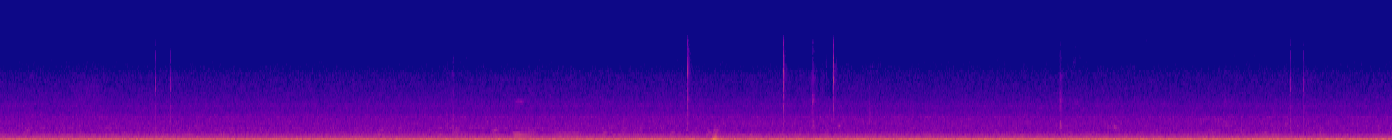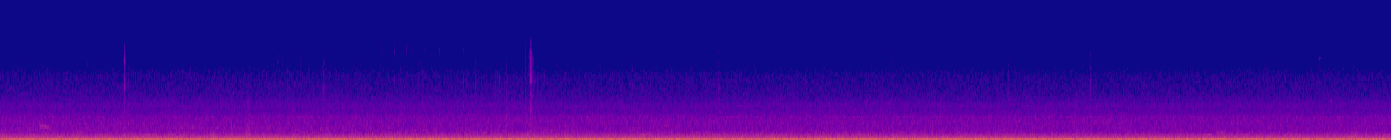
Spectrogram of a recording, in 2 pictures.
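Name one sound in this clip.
Jet engines hum steadily with a low rushing rumble.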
